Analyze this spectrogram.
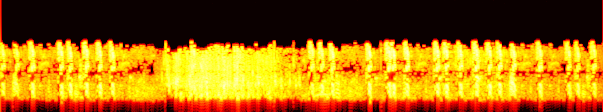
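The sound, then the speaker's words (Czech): A northern shoveler duck gives deep, single-syllable calls, repeated in quick rhythmic runs of short pulses, with a denser, louder burst in the middle. No one speaks. “Dovolím si tvrdit, že jednoslabiční, hluboký hlas této zajímavé kachny měl možnost zaslechnout jen málo kdo.”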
